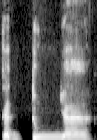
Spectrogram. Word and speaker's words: الدنيا: This one you have the sukoon. We make sure we double that dal.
